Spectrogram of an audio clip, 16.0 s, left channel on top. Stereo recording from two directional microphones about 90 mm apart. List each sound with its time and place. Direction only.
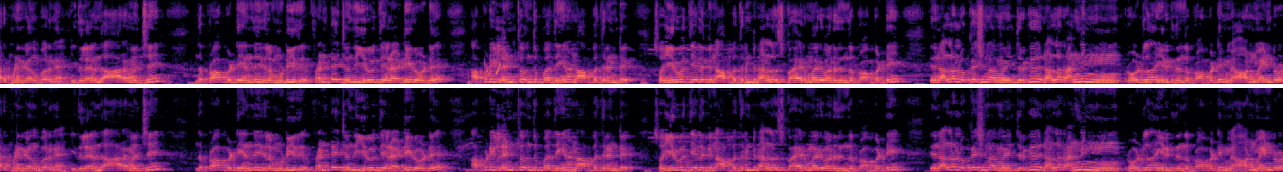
0.3 s a man's voice: 25° left (ahead or behind)
13.6 s speech: 15° left (ahead or behind)
14.1 s a man's voice: 30° left (ahead or behind)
